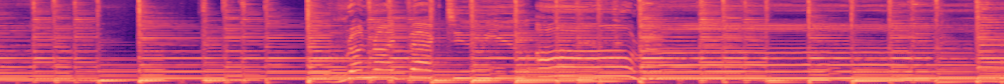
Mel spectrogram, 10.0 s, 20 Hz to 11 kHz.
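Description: Ovation CC28 acoustic-electric guitar strummed in a steady rhythm of chords. For about three seconds in the middle, a voice holds sung notes over the strumming.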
